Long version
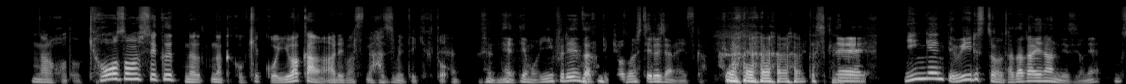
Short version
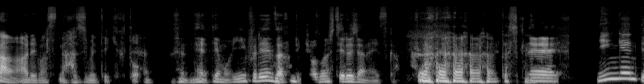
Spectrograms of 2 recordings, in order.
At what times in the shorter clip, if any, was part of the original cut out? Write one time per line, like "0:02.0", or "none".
none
